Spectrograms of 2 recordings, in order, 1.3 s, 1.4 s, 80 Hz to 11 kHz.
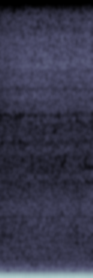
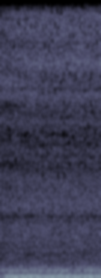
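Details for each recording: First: Realistic SCT-34 cassette deck with hum in left channel: loud, constant low hum whenever powered, not a strong AC hum; it later faded on its own, owner suspects a dirty record-play switch. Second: Realistic SCT-34 cassette deck with hum in the left channel on power-up: steady low mains-type hum under light hiss eases off and it runs quiet and even; capacitor reforming or dirty record-play switch suspected.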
